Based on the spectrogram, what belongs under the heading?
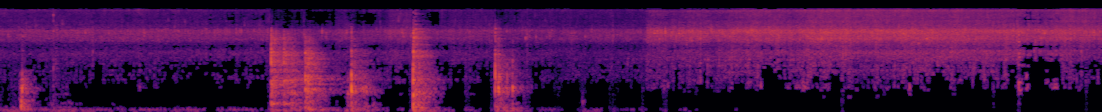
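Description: Sliced mushrooms sizzling in hot oil in a frying pan, with several sharp knocks and scrapes in the first five seconds as the last slices are pushed in from a wooden board. About six and a half seconds in the sizzle grows louder and steadier as a wooden spatula stirs them.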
